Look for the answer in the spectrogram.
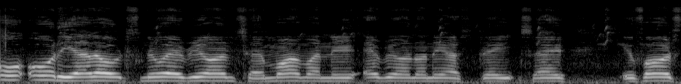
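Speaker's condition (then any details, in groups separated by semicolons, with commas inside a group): Cerebral palsy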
